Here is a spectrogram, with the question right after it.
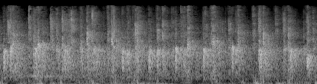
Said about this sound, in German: Ah, jetzt ist Applaus. Ja. Jetzt können wir so Applaus einspielen, wie so ein amerikanischer.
